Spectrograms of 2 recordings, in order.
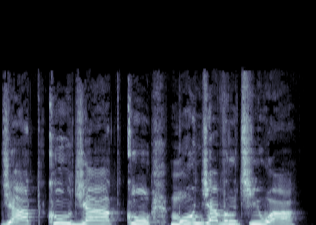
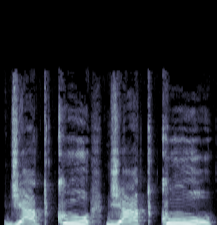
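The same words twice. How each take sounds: First: High, drawn-out excited shout; joyful calling. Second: High, wailing cry for grandpa; calling for help. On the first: Boy tells grandfather the frog is back, shouting joyfully. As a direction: call out with delight, stretching it. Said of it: "zawołałem i z radości". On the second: Boy with a stone on his back, crying out to grandfather. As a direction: call out in distress, drawing the word out. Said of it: "zawołałem". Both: A narrator's reading.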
